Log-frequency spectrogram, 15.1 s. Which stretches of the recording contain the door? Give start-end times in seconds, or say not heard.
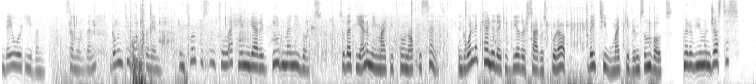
2.2-3.8.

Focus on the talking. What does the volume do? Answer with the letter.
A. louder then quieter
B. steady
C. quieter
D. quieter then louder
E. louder
E.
